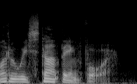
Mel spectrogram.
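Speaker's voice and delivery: drowsy, half-awake. Reading Tony in the back seat asking why the car stopped; sleepy voice. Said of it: "he asked in a sleepy voice".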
